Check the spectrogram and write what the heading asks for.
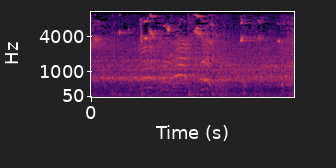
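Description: Live basketball game sound in a mostly empty arena: the ball bouncing on the hardwood court, with voices in the background.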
